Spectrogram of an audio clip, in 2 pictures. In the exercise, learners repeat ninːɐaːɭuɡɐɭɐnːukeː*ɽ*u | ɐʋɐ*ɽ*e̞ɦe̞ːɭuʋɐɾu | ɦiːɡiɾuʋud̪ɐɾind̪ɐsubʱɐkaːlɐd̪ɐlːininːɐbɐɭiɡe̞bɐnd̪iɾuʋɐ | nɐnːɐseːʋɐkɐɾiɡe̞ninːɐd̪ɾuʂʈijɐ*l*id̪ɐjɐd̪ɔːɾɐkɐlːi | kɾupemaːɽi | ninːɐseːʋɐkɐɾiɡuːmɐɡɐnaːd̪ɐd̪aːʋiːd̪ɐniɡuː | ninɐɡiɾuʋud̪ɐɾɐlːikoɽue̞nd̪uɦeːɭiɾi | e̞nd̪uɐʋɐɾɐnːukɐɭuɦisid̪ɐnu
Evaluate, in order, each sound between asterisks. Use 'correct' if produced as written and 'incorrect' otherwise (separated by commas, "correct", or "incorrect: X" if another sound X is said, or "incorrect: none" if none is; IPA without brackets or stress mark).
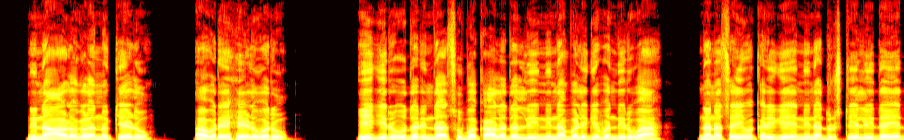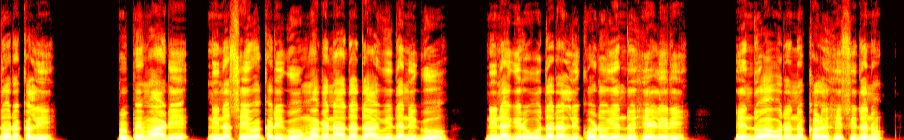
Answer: incorrect: ɭ, incorrect: ɾ, incorrect: lː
